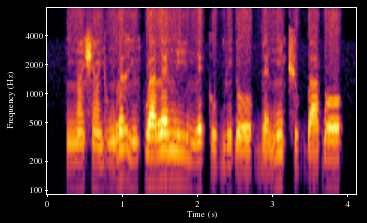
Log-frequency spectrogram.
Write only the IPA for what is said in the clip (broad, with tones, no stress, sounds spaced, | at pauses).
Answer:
n ã˨ ʃ ã˨ j u˨ ŋ l ə˦ ɣ ĩ˨ kʷ a˧ l ɛ˦ n iː˦˨ m l e˧ k u˨ b ĩ˨ ɗ oː˨ ɡ͡b ɛ˨ n ĩ˦ t͡ʃ u˨ ɡ͡b a˨ ɓ o˦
